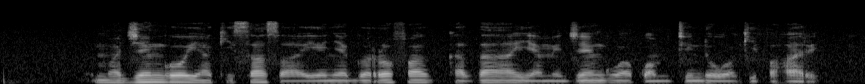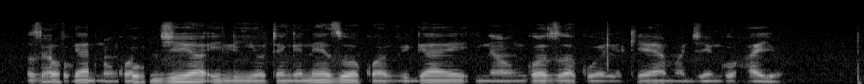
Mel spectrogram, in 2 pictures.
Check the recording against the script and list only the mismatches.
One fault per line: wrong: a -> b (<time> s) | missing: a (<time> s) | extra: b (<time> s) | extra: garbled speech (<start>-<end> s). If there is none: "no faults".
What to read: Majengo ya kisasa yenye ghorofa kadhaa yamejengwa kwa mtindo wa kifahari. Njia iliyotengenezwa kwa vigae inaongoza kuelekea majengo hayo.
extra: garbled speech (8.9-10.1 s)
